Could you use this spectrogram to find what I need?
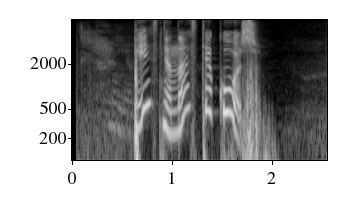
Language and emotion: Russian, positive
